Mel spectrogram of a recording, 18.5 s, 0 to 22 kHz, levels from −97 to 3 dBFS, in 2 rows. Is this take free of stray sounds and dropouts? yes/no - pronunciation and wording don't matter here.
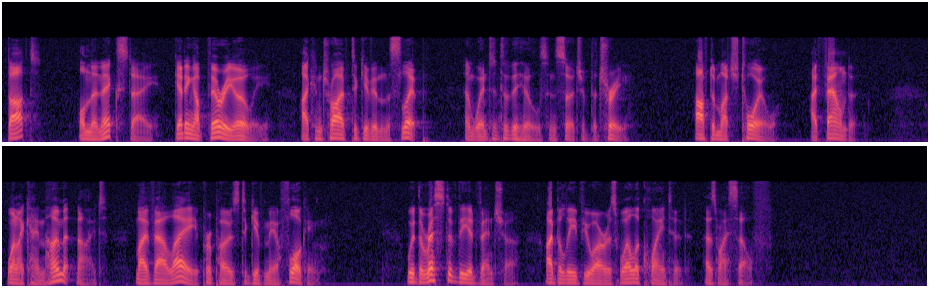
yes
